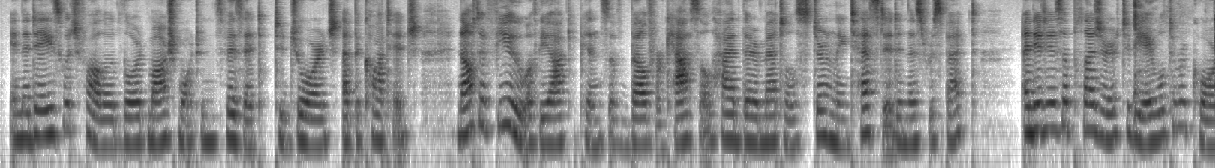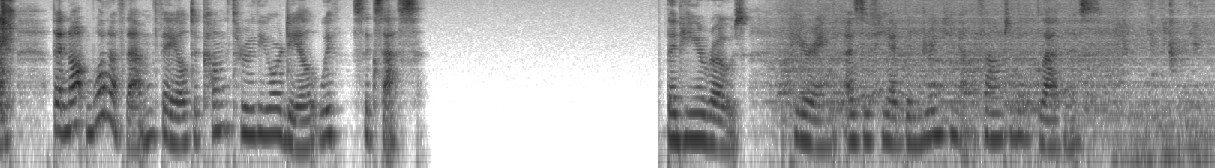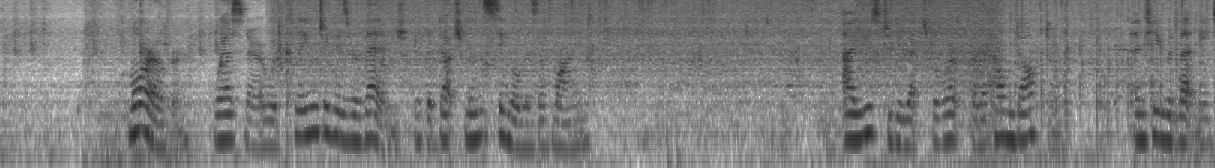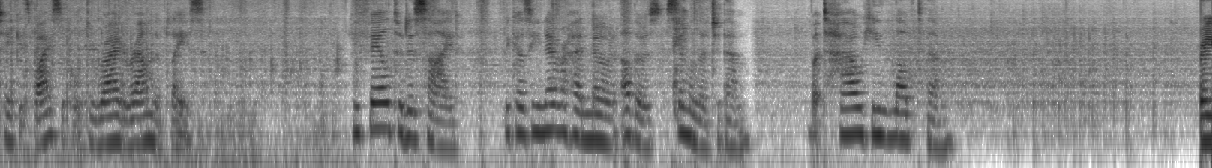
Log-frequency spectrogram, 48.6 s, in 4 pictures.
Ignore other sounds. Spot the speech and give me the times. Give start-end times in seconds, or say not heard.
0.1-16.4, 18.8-23.1, 25.6-30.2, 32.7-35.0, 35.6-38.6, 39.9-46.0.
